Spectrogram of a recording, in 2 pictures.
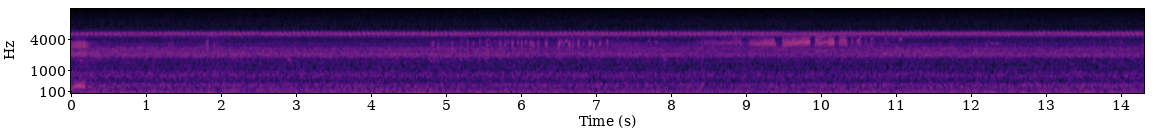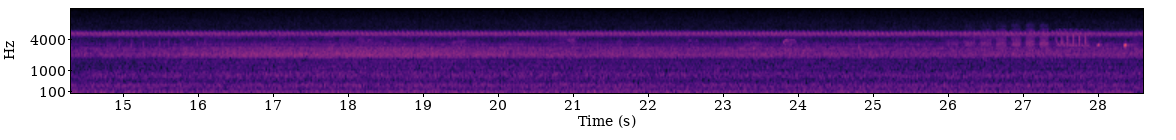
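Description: Insect chorus: a steady, even high drone, with short bursts of rapid chirping about ten seconds in and again near the end.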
